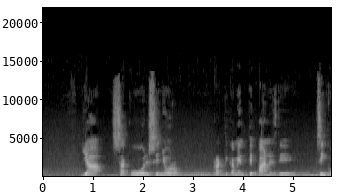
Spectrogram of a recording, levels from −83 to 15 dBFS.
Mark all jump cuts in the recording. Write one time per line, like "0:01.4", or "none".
none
